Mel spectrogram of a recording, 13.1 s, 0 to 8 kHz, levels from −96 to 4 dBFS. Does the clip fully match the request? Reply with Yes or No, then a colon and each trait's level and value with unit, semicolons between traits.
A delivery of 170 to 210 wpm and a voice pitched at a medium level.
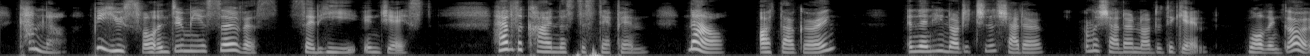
No: average, 175 wpm; high, 235 Hz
